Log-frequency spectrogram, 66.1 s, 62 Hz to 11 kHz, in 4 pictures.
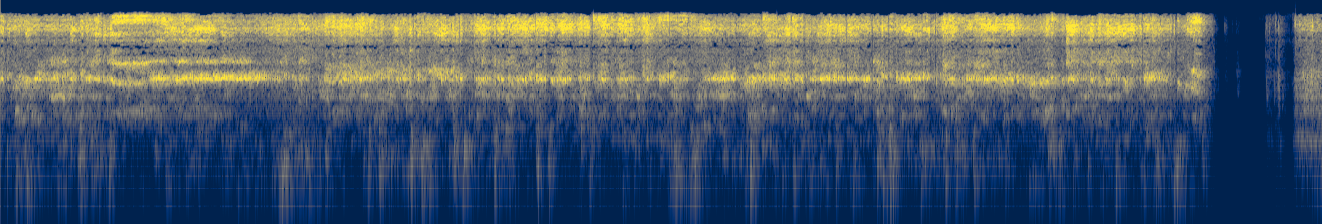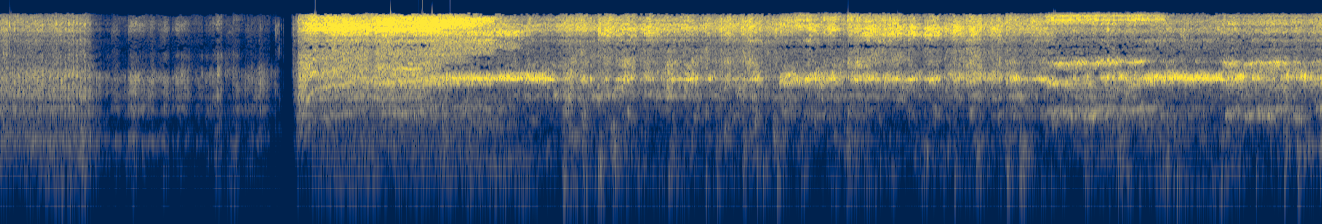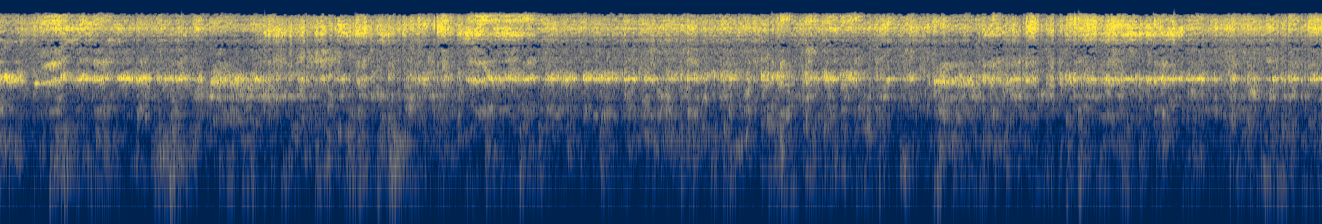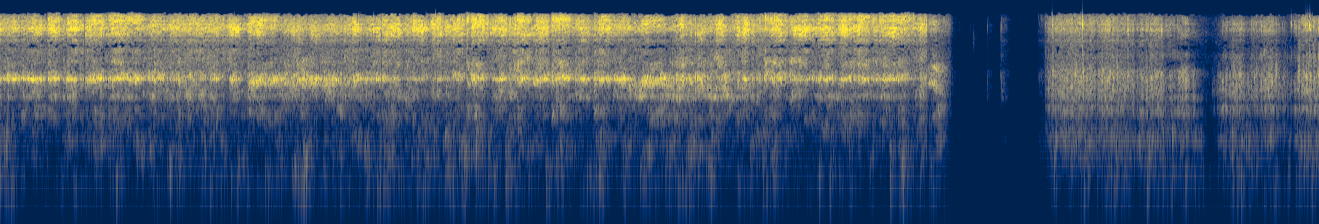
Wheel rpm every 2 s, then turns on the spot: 230, 230, 230, 230, 230, 230, 240, 140, 20, 20, 130, 230, 230, 230, 230, 220, 220, 230, 230, 230, 230, 230, 230, 230, 230, 230, 230, 230, 230, 230, 190, 10, 10.
14-20 62-66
